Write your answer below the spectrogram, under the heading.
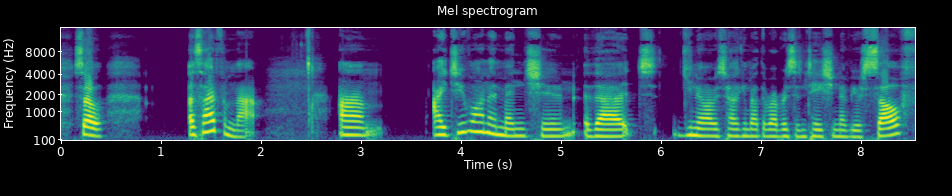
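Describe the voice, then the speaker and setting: A woman speaks at a medium pitch and a moderate pace. She leaves long, frequent pauses. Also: ordinary pitch variation. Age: 20s. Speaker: podcast host. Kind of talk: solo motivational monologue.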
